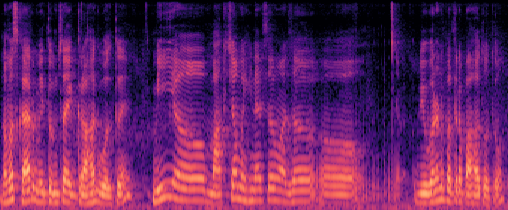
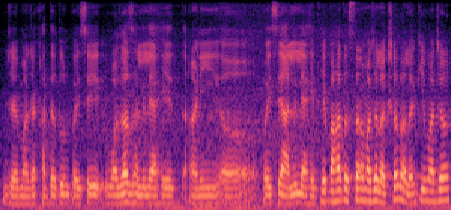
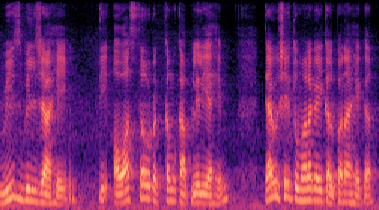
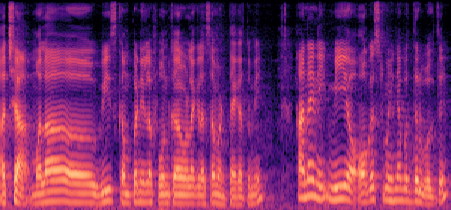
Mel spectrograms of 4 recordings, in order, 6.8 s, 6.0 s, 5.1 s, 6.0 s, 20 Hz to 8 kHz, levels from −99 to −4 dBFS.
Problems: none marked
